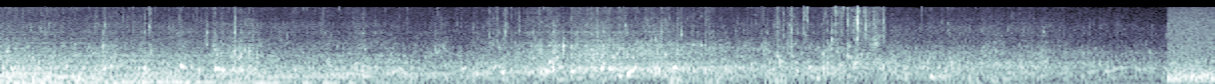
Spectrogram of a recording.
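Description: Near silence: the tail of background music fades out over the first two seconds, leaving faint trickling of open water.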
